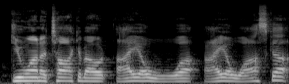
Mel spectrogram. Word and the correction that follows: ayahuasca: How do we pronounce this? – This ayahuasca isn't going to drink itself.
